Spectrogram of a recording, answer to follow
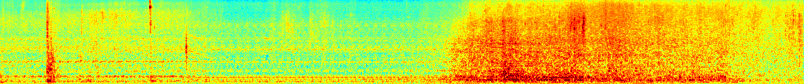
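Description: A small workboat's inboard engine running steadily at the dock. About seven seconds in it throttles up and the propeller churns the water as the boat pulls away, then the sound eases off. A single knock comes just under a second in.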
